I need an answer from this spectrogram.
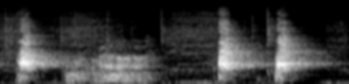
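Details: Max, a Boston Terrier, squaring off against a snake: a sharp bark, then a low rumbling growl, then two more loud barks close together near the end.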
